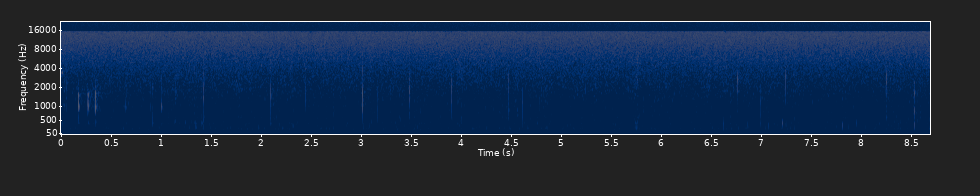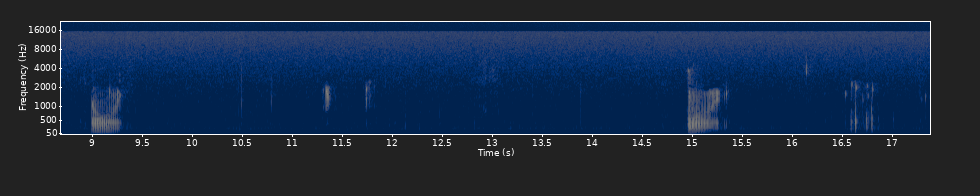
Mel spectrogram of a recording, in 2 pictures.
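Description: Quiet room with a few short gurgling bursts and small squelches from the belly: ordinary stomach rumbling.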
